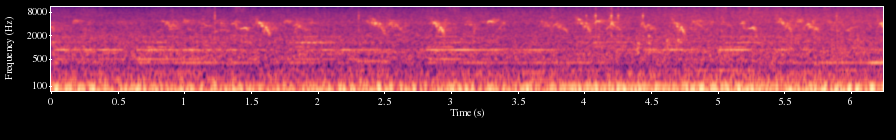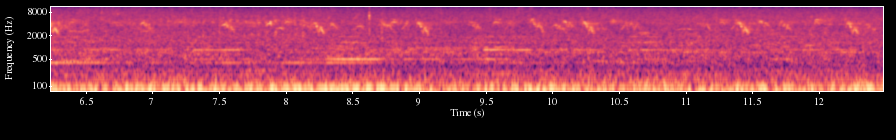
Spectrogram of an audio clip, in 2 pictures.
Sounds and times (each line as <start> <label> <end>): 0.0 noon churchbells in the distance 4.0
4.6 noon churchbells in the distance 12.4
